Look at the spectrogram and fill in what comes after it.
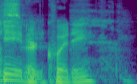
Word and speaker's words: Urquidy: Urquidy. – Urquidy. Close. Urquidy.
